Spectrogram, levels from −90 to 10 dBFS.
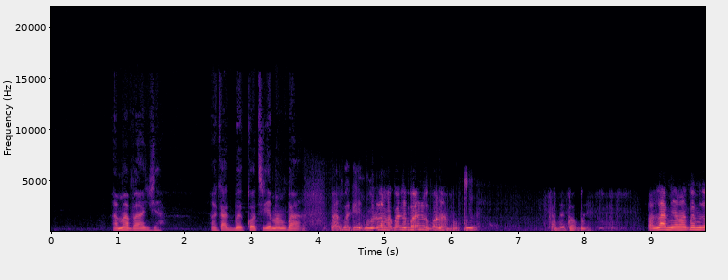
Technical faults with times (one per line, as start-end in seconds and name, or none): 3.66-9.81 call bitrate drop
